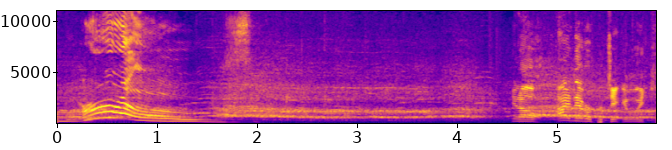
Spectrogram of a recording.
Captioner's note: crowd cheering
